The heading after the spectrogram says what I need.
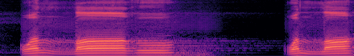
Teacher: Lafaz Allah itu sebelumnya kan ada fathah, berarti disebut dengan tafkhim ya, tebal ya, karena sebelum Allah itu di situ ada fathah.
